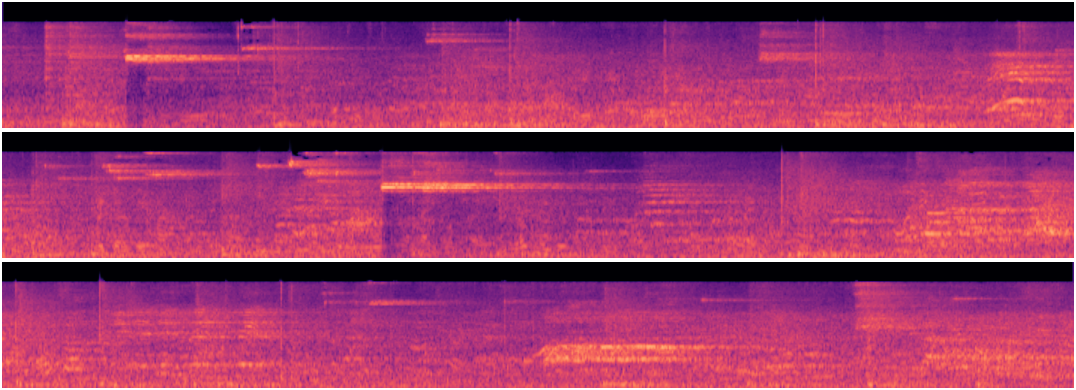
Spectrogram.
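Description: Indoor basketball game in play: the ball bouncing on a wooden court, sneakers squeaking briefly, and players' voices calling out, all echoing in a large hall.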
